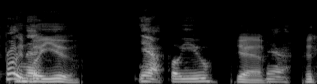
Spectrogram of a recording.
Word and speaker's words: Beaulieu: It's Beaulieu.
